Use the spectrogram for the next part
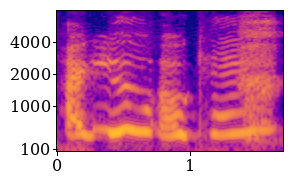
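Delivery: high, loud and slowed by laughter; laughing. Real, not acted. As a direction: ask through giggles. Laughing concern.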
